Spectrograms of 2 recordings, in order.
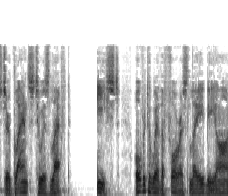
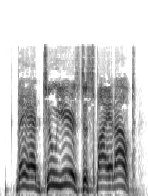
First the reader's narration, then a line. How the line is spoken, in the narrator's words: Reacher shouted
